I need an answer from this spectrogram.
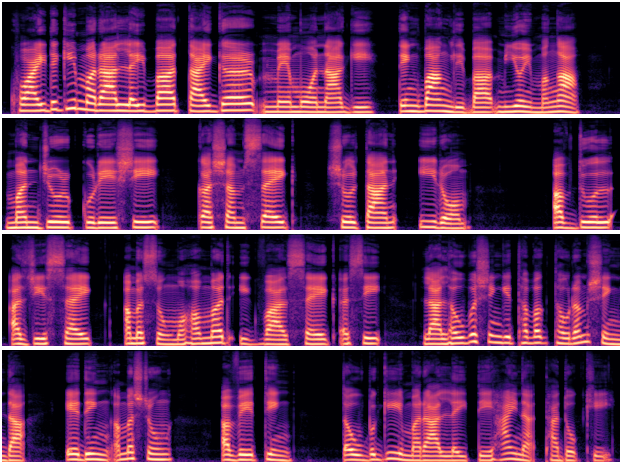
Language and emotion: Manipuri, neutral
